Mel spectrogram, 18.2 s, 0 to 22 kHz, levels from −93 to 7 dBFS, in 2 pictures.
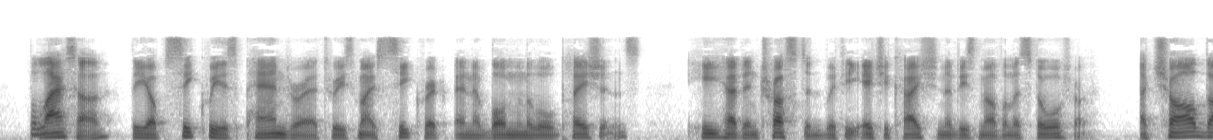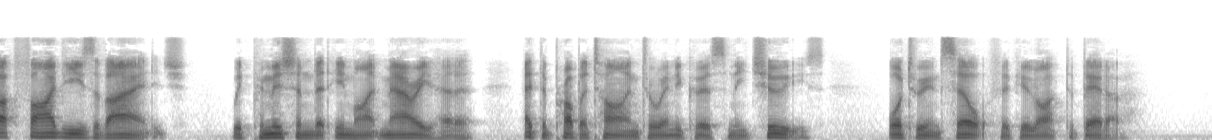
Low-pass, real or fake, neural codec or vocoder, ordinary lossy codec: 7.2 kHz; fake; codec, 16 kHz, 0.5 kbps, FunCodec, trained on LibriTTS, 25 frames a second; MP3, 48 kbps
